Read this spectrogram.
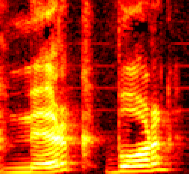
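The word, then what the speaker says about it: Mörk Borg: It's Swedish, so it's Merk. – Merk. – Merk Borg. – I can't roll my tongue. – I don't pronounce it as a Swede, so. – Oh, okay. So Mork Borg is fine then. – Reading the Swedish.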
